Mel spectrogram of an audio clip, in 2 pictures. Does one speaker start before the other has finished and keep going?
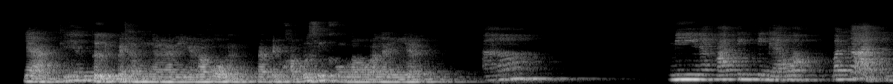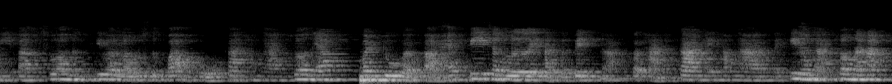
No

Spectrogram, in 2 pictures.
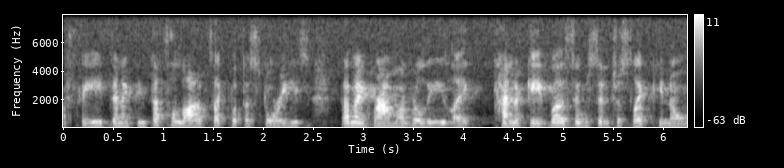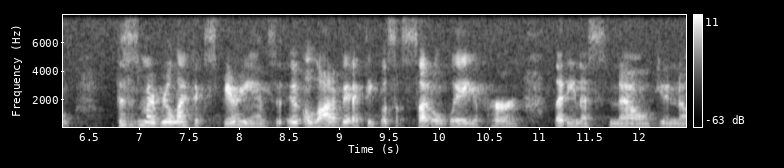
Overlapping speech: No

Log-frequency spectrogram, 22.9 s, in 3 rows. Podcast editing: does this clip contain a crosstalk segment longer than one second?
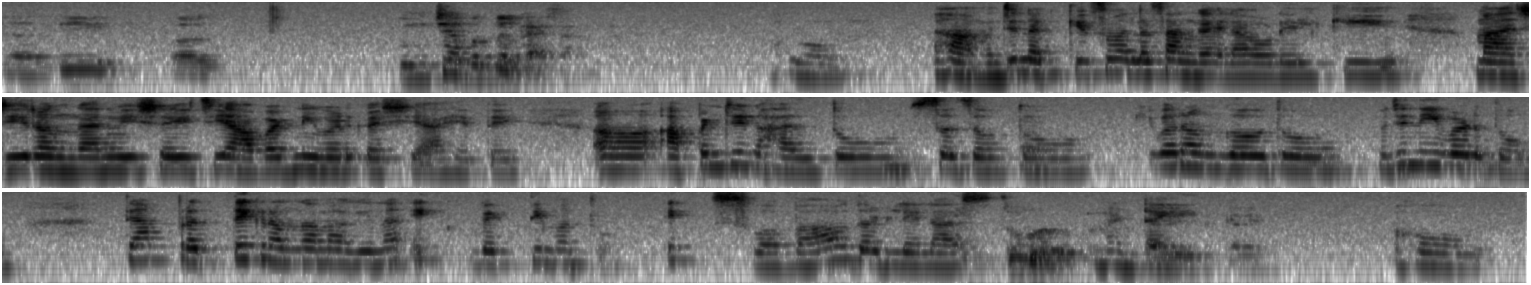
No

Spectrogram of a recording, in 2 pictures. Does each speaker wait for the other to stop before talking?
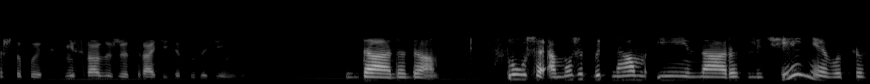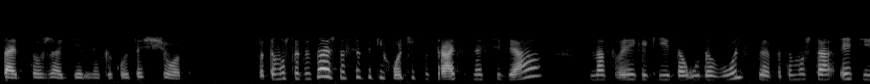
Yes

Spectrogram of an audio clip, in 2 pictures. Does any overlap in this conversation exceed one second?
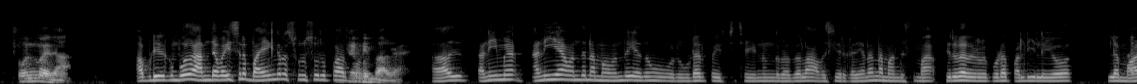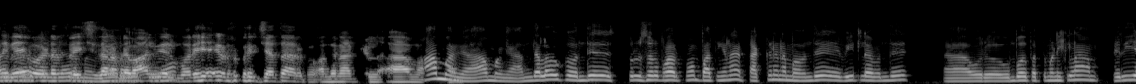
Yes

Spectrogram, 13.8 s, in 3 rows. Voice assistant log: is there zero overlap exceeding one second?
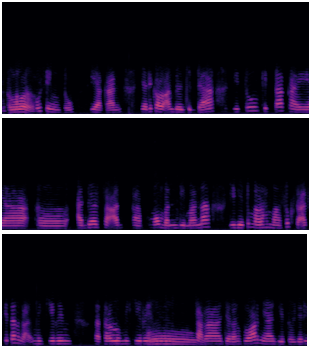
Yes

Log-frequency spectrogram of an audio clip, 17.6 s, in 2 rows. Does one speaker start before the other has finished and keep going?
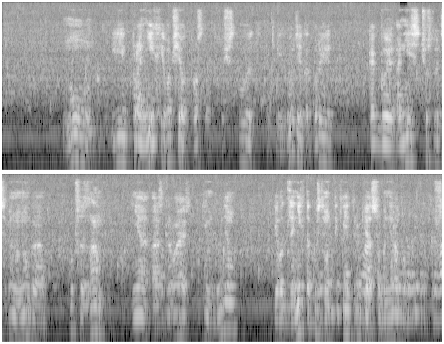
Yes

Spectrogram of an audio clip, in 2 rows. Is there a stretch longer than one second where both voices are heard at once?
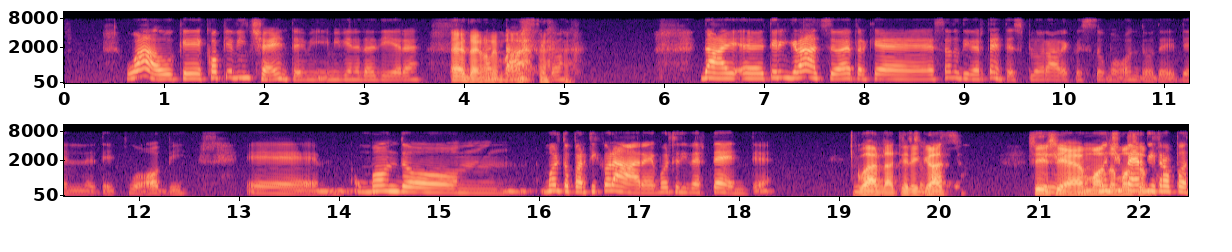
Yes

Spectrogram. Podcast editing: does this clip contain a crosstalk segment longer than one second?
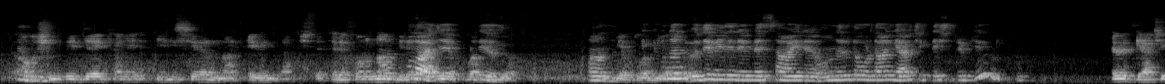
Yes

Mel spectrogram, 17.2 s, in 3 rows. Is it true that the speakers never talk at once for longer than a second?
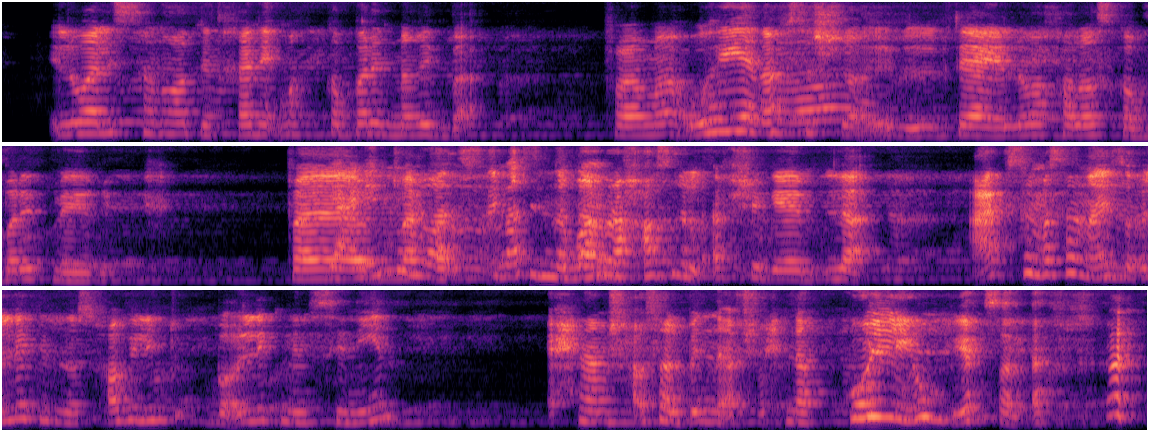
No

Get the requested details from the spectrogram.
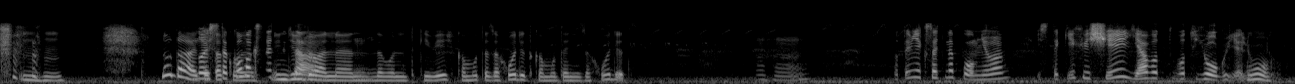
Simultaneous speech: Yes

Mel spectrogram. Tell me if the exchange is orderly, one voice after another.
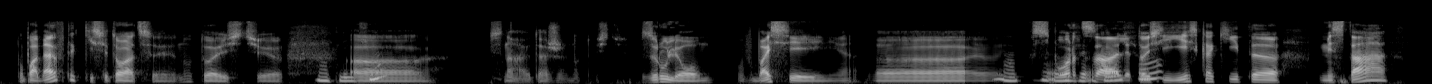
No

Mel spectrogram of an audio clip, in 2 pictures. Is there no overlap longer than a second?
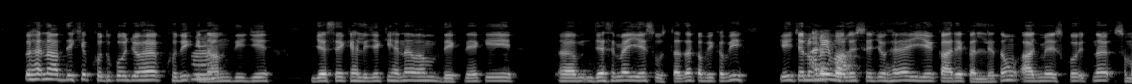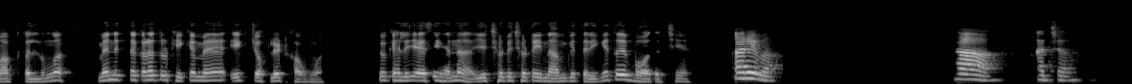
Yes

